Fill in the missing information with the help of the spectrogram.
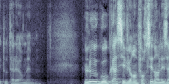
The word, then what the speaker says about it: gwoka: Mais on occulte trop souvent la culture guoka. Ça s'écrit G-W-O-K-A.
